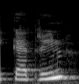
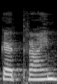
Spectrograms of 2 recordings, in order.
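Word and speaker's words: Catherine: number D है ये कैथरीन वड डॉक है कुछ लोग कैथराइन बोलते हैं इसको तो जो आप इसमें प्रोनाउंस कि करते होंगे व है सी ए टी एच ई आर आईन कैथरीन वो डॉक ये इनकी सेकंड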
